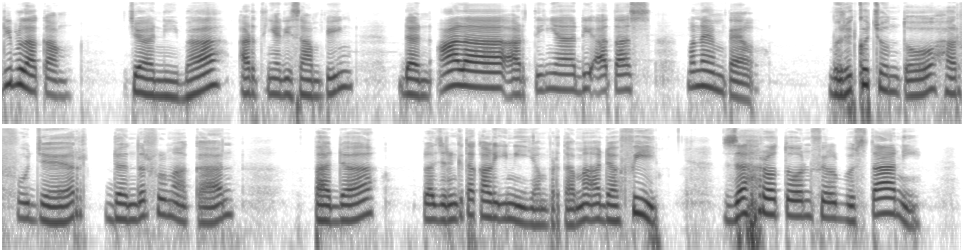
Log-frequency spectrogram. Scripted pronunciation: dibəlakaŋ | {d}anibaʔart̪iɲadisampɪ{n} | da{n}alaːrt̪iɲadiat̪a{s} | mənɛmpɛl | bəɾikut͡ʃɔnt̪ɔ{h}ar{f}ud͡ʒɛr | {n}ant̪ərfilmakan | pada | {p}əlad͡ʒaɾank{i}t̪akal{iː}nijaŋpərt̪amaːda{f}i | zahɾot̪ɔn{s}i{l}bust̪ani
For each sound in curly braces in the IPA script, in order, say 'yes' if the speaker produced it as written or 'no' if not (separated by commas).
no, no, yes, yes, yes, yes, no, yes, yes, yes, yes, no, yes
